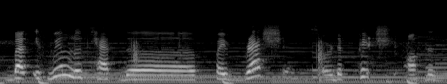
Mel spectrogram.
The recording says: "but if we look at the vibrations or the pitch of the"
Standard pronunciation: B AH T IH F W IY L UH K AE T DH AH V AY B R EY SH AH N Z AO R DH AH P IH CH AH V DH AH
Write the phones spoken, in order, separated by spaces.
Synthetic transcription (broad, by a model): B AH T IH F W IY L UH K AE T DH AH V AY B R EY SH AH N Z AO R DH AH P IH CH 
